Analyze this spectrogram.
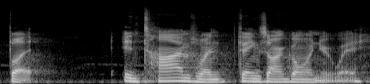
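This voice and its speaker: A young man hosts a podcast in a relaxed, conversational way. His voice sits at a middle pitch with a creaky, gravelly edge. He often stops and repeats words while working out his questions. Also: slow. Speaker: podcast host. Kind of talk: casual interview chat.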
